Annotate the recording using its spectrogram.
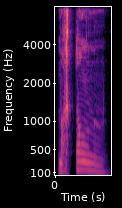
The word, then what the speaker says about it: Martin: Marton. Ja, bare sånn fransk uttale.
